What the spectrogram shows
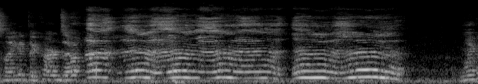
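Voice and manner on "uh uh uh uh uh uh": loud, high, drawn-out mock grunts; imitated wordless moans. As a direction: mimic moaning, high and very loud. Imitates classmate's wordless reply.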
